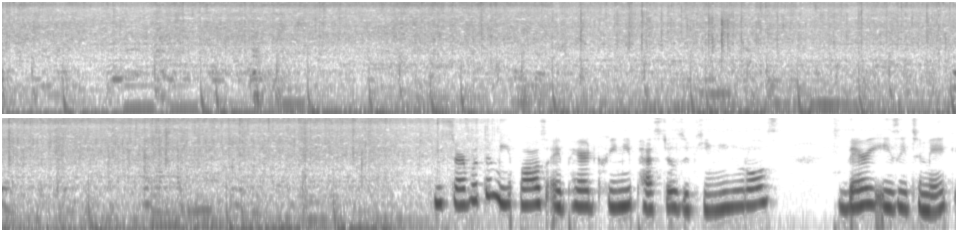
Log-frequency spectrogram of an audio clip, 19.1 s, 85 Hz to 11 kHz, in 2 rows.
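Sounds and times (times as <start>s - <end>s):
meatballs sizzling in oil: 0.0s - 14.5s.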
